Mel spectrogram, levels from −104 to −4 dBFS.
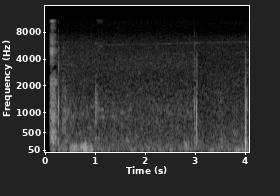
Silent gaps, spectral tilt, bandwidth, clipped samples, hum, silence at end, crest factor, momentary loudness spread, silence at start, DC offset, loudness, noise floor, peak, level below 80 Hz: none; -6 dB/octave; 11.5 kHz; under 0.1%; none; 0.05 s; 36 dB; 19 LU; 0.1 s; under 0.1%; -45 LUFS; -64 dBFS; -8 dBFS; -60 dBFS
